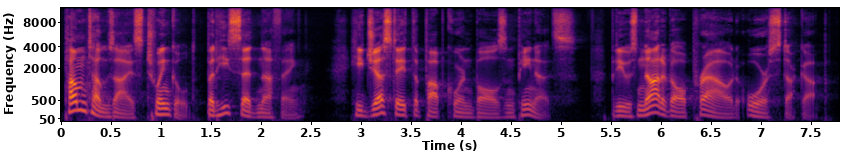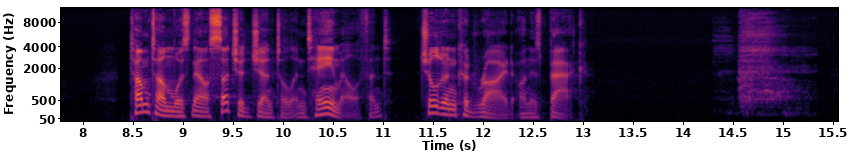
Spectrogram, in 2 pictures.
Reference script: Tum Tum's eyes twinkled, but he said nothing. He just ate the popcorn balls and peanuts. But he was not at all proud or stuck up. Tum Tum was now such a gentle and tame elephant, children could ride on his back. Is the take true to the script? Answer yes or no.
yes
